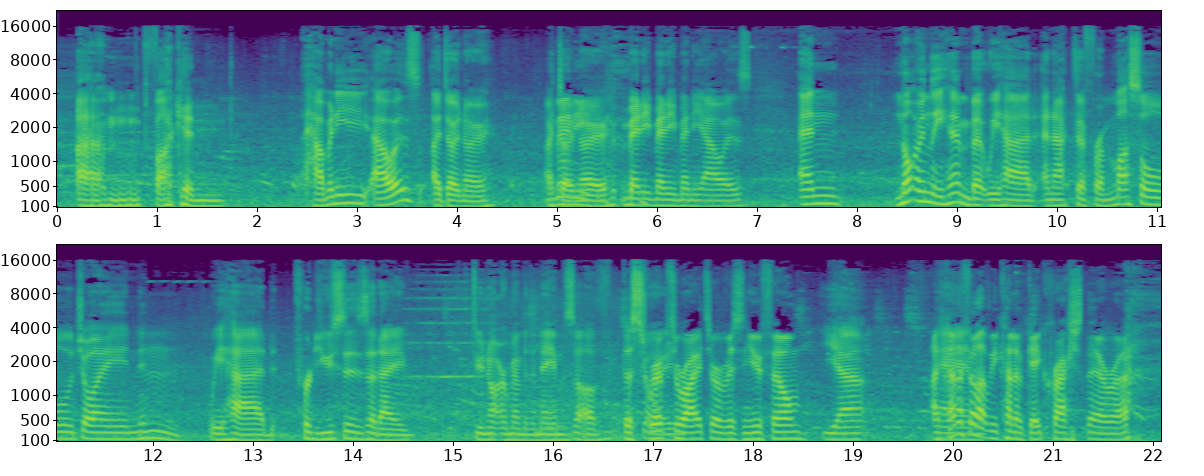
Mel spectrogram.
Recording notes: So, at this point we're like ten beers in and recording the middle of a vomit-strewn Shinjuku street.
